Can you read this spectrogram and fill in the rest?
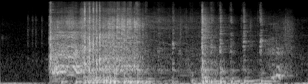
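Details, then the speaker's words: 2002 Mitsubishi Lancer 4G15 turbo build: the starter churns the engine over in an even beat for a few seconds, but it never catches because the intake air was blocked. "it's not wanting to fly. This might have something to do with it. What? Oh! Oh! Dude, I nearly blew up the 4G15. Oh, no air."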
